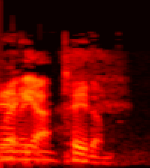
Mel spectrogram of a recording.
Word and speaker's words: Channing Tatum: Okay, so basically it opens up with Channing Tatum. Is that how I say his name? – Channing Tatum.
